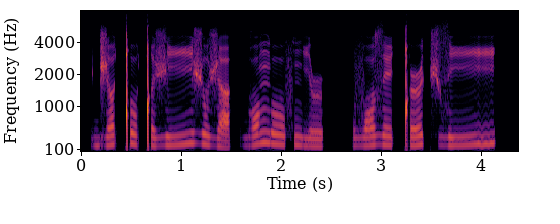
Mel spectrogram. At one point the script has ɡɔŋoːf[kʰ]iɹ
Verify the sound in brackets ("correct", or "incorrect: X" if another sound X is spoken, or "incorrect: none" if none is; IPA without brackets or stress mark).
incorrect: ŋ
